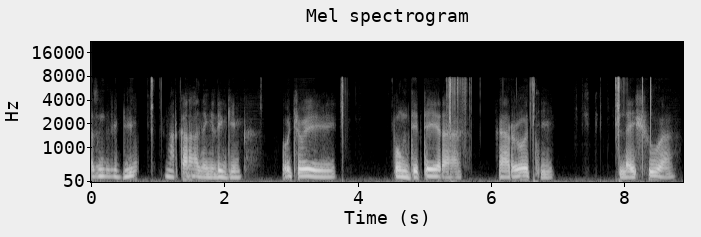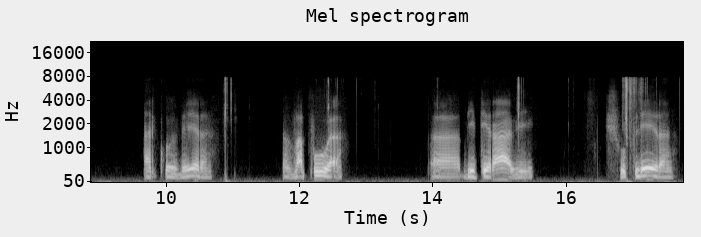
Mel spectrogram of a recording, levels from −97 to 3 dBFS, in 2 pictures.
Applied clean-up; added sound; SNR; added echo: neural diffusion model UNIVERSE++.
